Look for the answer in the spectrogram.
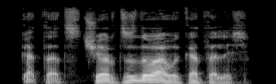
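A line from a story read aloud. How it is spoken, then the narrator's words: Cold voice. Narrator (Russian): Все так же холодно сказал он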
